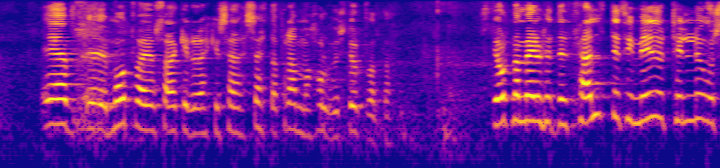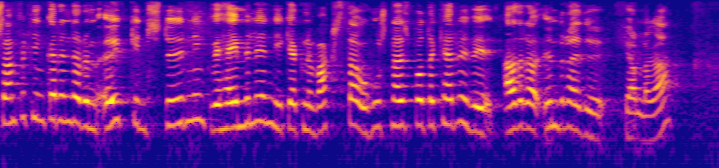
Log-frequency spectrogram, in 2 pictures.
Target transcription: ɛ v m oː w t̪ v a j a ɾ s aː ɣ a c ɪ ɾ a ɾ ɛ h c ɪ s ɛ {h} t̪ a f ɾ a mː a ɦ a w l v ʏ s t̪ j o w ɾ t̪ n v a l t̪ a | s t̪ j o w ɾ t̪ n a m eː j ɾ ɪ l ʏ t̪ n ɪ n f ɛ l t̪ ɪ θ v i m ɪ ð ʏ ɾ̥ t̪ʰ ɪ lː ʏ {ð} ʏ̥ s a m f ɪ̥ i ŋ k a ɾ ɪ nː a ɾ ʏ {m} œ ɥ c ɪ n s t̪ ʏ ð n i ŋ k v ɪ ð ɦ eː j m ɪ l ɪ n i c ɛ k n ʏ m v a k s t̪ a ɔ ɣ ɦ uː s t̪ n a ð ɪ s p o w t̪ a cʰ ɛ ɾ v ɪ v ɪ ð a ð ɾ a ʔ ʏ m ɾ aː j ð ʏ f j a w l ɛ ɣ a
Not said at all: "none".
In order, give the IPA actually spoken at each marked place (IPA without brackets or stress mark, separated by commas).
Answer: h, ɣ, m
